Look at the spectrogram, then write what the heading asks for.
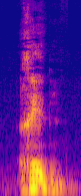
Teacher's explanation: não precisa vibrar tanto assim não. Vibra só um pouquinho. Reden. E tá resolvido.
